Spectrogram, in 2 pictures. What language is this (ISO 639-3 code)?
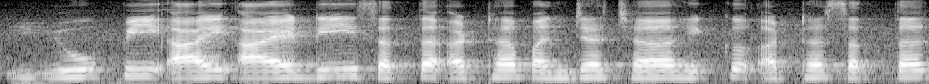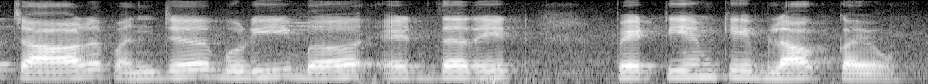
snd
